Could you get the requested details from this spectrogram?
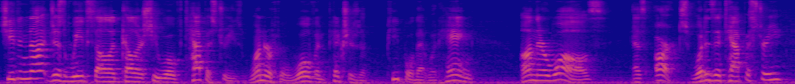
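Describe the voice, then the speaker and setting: A man acting as a schoolteacher leads an informal read-aloud lesson, explaining conversationally as though to a child and frequently checking that the listener is keeping up. His voice is slightly high, sing-song and a bit bright, his pace a little slow, with a slight hiss or hum in the recording.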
